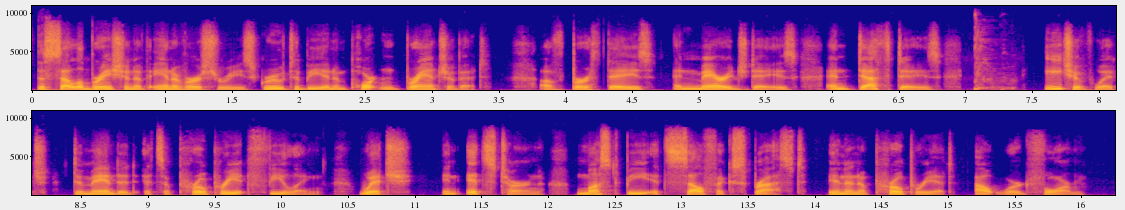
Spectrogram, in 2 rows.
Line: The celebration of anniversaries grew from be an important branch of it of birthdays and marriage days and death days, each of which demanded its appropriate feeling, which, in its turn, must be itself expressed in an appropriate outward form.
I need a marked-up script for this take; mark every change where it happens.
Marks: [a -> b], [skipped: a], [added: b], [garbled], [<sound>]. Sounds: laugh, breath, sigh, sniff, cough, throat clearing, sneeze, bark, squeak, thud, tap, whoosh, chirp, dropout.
The celebration of anniversaries grew [from -> to] be an important branch of it of birthdays and marriage days and death days, [thud] each of which demanded its appropriate feeling, which, in its turn, must be itself expressed in an appropriate outward form.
